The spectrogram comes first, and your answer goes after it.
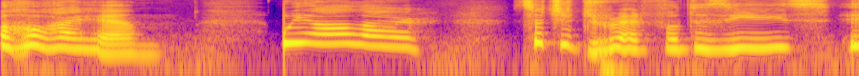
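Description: A man's put-on character voice, wheezy and extremely high, with very wide pitch swings and a fairly slow pace. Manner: dreadful, suffering.

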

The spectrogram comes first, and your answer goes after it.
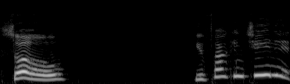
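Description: Dry and close with no echo, this man's extremely high voice makes very wide pitch swings. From US, Mexican-American family. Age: 30s. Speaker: baseball player. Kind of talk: casual chat.

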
